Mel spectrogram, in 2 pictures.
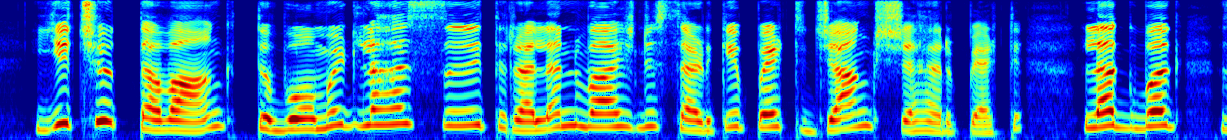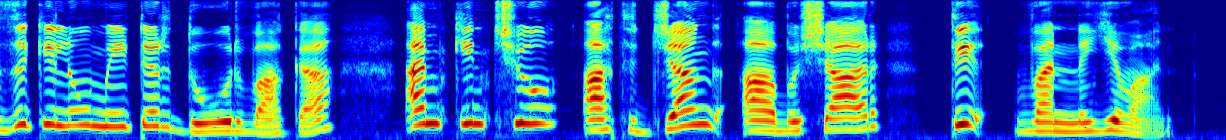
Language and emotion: Kashmiri, neutral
